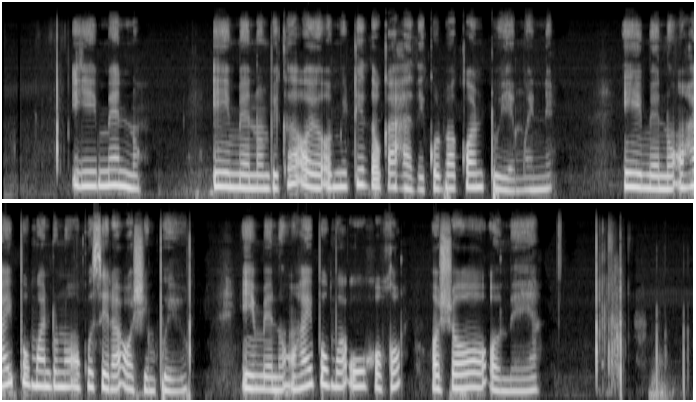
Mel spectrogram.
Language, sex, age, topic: Oshiwambo, female, 18-24, agriculture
